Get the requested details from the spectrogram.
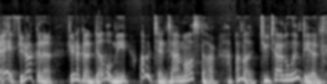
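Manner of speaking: put-on voice, high and swooping in pitch. Retelling a broadcaster's impression of a player boasting: imitating Michael Cage imitating Melo. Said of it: "he was doing an impersonation of Melo".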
